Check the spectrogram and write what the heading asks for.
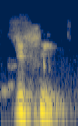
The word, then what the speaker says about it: GIPHY: लोकमान जी, इसका जो स्पेलिंग है, इसका GIPHY spelling GIPHY not T, it is P for Patna. Jiffy.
